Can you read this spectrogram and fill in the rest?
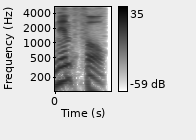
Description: Prononciation du mot nymphal en anglais (fichier audio)
Prononciation du mot : nymphal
